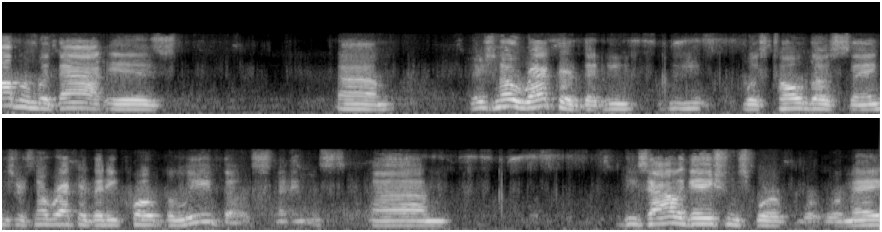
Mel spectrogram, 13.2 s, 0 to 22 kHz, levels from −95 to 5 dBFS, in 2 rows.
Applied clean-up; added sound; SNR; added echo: neural separator model SepFormer DNS4.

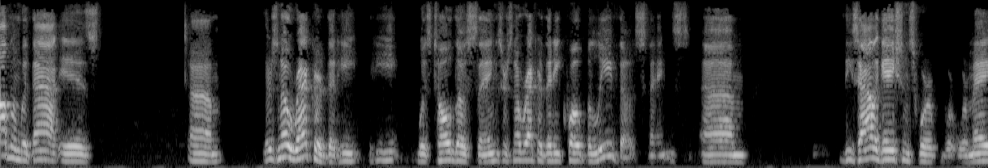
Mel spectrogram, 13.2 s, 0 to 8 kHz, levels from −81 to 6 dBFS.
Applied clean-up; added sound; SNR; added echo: none; none; none; none.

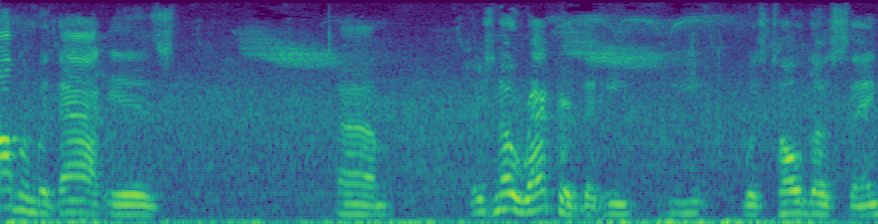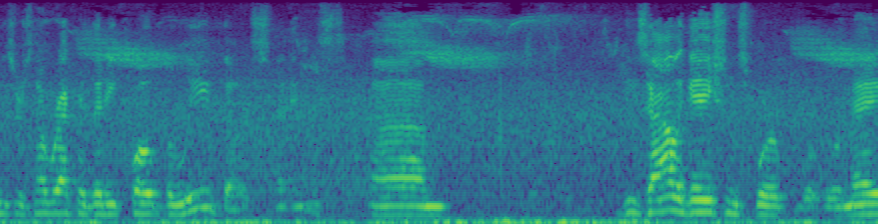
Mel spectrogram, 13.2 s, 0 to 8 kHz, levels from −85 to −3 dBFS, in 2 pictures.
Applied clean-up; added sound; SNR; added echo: none; Bird; 6 dB; none.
